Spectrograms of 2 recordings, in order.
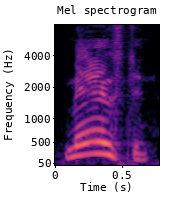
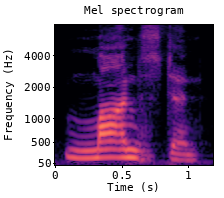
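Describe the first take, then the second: First: The first vowel sounds like 'man'. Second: The first vowel sounds like 'mun'. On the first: It is the speaker's own habitual way of saying it. The speaker calls it wrong. "He doesn't like when I pronounce it like it's Manston" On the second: It imitates how another person says it. The speaker calls it right. "I'm trying to say it like Ruff would say it"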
